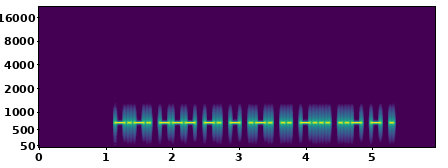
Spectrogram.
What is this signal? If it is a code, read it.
Morse code, heard as a keyed tone, about 25 wpm, 700 Hz. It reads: CONTRIBUTE
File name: 10 Letter Words - First 3 Letters Given - 25wpm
